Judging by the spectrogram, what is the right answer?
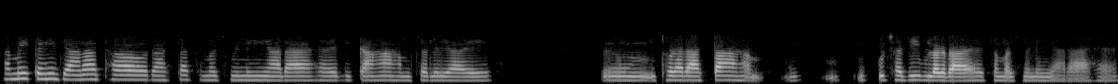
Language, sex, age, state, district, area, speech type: Hindi, female, 18-30, Uttar Pradesh, Chandauli, rural, conversation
